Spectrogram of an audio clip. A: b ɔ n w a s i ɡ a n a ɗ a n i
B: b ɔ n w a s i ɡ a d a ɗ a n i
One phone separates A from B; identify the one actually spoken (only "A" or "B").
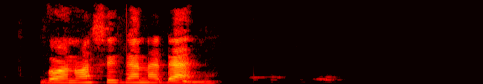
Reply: A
